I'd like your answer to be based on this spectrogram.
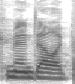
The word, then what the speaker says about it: mandelic: Mandelin. – Yeah, those are all types of... – Is that how you say it? Mandelic. Mandelic. – Mandelic. That's the apple one.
